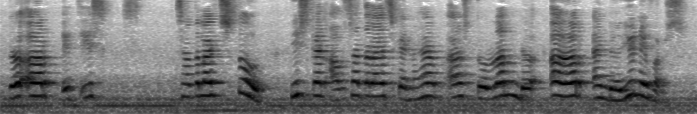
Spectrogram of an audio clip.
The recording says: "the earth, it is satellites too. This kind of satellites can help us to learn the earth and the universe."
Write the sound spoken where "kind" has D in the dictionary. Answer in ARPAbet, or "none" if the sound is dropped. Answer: none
